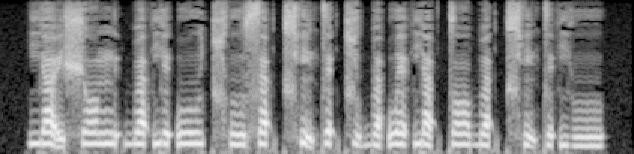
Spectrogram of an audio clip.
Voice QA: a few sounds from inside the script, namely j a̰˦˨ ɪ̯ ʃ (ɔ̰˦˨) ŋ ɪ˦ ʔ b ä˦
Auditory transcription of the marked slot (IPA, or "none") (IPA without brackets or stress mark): ɔ˦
